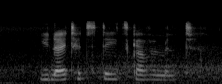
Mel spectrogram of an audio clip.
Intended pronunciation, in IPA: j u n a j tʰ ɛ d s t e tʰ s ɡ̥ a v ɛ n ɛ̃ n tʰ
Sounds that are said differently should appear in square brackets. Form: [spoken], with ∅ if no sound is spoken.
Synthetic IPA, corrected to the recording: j u n a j tʰ ɛ d s t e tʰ s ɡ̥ a v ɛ [m] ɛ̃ n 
